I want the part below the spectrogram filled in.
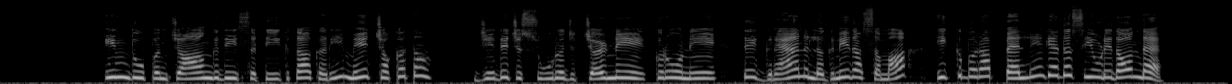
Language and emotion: Dogri, surprised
